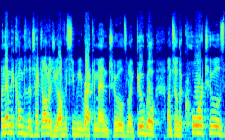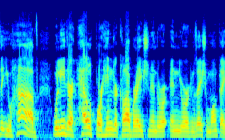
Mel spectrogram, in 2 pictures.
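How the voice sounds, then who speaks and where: Talking at a very fast pace with an Irish accent, a man uses a fairly high pitch and ordinary pitch variation. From Ireland, Dublin. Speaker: tech company CEO, conference speaker. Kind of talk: conference talk. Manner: hesitant, many fillers and repeated words.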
